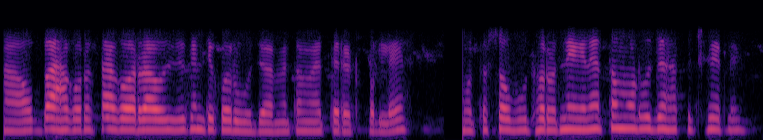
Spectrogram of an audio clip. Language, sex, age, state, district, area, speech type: Odia, female, 60+, Odisha, Angul, rural, conversation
